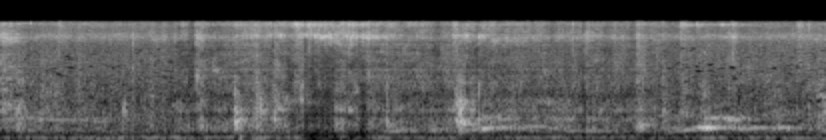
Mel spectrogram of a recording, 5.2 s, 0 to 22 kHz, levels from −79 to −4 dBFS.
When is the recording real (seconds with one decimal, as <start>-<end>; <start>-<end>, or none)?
0.0-1.1; 4.1-5.2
